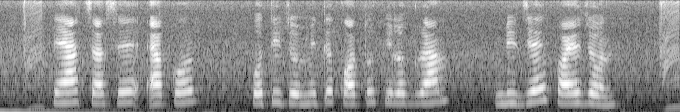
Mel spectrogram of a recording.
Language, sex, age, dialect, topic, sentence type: Bengali, female, 25-30, Rajbangshi, agriculture, question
